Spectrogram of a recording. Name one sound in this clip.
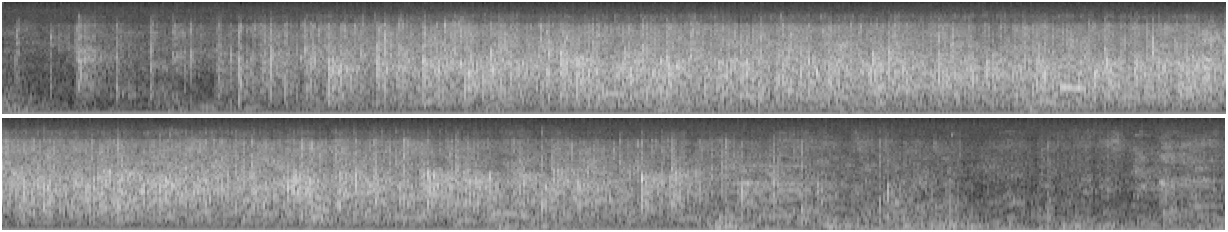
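An audience applauds loudly in a large hall, swelling and then fading.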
